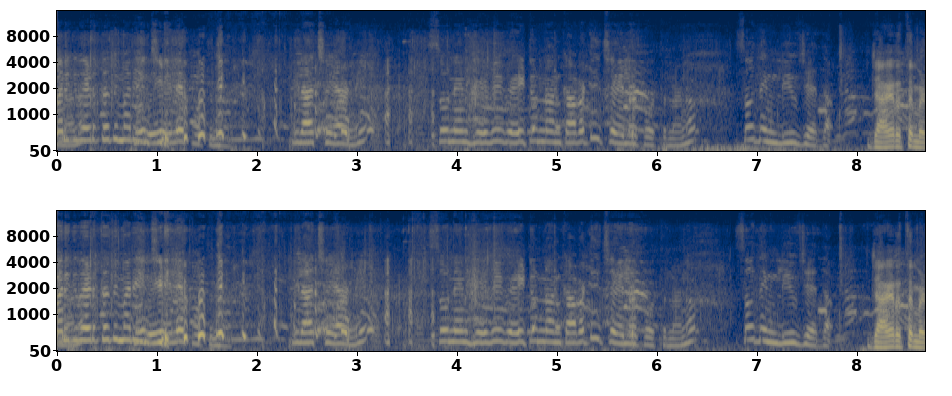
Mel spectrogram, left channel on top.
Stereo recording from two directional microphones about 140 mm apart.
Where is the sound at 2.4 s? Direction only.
15° right (ahead or behind).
